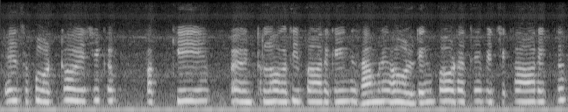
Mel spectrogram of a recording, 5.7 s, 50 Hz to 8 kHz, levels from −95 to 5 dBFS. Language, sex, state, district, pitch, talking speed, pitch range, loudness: Punjabi, male, Punjab, Fazilka, 250 Hz, 170 wpm, 235-260 Hz, -18 LUFS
